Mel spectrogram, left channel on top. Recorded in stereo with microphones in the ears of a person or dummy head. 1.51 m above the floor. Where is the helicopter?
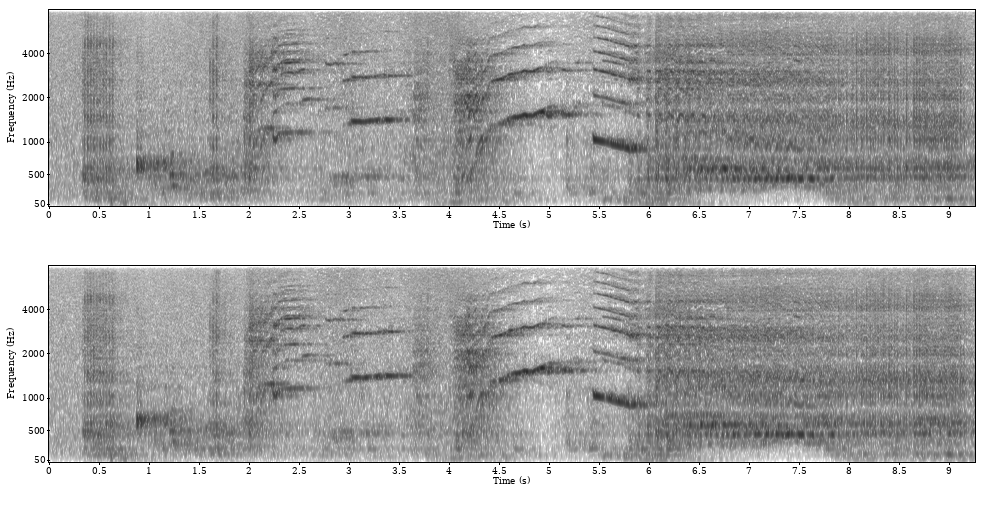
I don't hear a helicopter.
